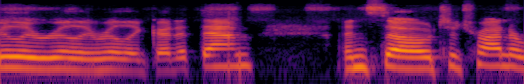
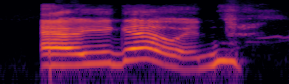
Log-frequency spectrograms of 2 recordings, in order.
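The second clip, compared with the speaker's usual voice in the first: put-on London Cockney accent; 4 semitones higher than usual. Asked by the others to say a greeting, trying it out: Cockney-sounding accent. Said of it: "Now you sound Cockney".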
